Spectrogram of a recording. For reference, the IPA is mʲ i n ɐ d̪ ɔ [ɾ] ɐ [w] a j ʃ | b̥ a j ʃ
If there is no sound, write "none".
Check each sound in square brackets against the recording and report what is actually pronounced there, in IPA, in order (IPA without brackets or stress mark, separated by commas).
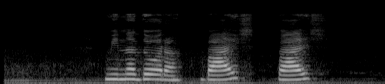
ɾ, b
